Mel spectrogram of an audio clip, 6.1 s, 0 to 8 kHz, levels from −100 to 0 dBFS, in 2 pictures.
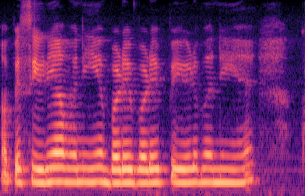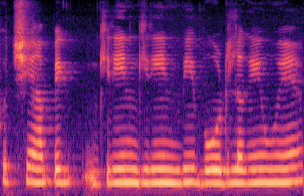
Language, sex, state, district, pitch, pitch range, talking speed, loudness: Hindi, female, Chandigarh, Chandigarh, 210 Hz, 205-215 Hz, 195 wpm, -14 LUFS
